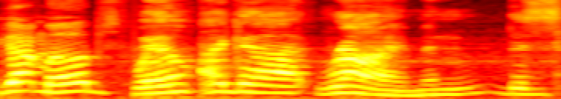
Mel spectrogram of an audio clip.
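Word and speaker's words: Rime: Well, I got Rhyme, and this is how it's spelled, R-I-M-E.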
